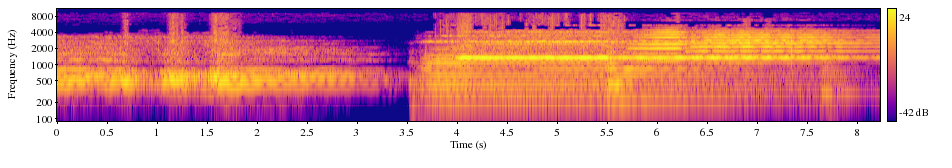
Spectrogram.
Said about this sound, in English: In Sooner Falls, I watch the train continue on to New York.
